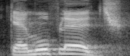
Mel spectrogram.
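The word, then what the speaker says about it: camouflage: मेरे साथ प्रोनाउंसिएशन करेंगे, बोलेंगे साथ साथ, कैमोफ्लेज। यस, एक बार फिर से रिपीट करो बेटा, कैमोफ्लेज। Camo, CAMO, camo. Fledge की स्पेलिंग FLAGE, कैमोफ्लेज, ठीक है।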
